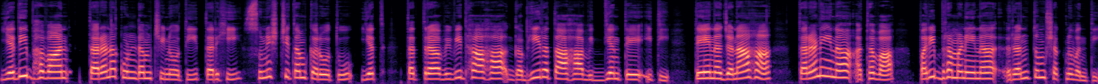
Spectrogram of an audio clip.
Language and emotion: Sanskrit, neutral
